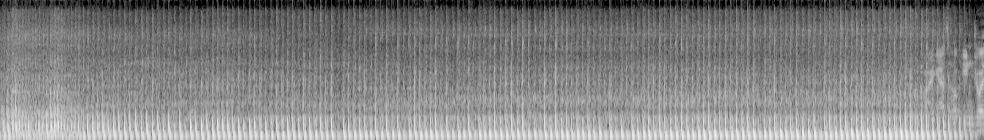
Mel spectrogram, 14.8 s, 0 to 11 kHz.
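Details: Suzuki DRZ400SM single-cylinder just after an oil change with 10W40 full synthetic: even thumping idle at a steady, quick beat for several seconds before shutting off. Healthy and smooth.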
